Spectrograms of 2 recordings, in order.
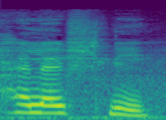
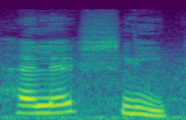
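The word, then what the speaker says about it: hellishly: निंदा करने जैसा हो हमारा अगला वर्ड है हेले स्ली लेस्ली हेले स्ली ठीक है एच E double L आई एस एच एल वाई हेले शली जिसका अर्थ है नीचता से एक तरह से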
